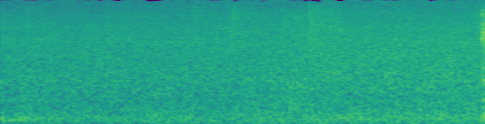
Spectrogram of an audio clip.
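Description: Steady background hiss in the room, with no other sound standing out.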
